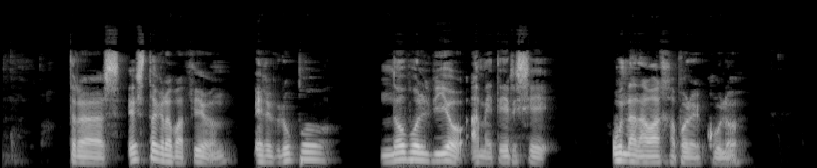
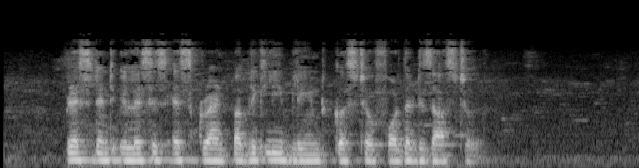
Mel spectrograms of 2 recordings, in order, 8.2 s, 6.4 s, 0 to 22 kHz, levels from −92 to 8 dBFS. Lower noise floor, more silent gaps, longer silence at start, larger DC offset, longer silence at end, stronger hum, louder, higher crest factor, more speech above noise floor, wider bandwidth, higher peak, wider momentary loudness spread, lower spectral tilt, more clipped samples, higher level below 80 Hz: first, -68 dBFS vs -53 dBFS; first, 2.47-2.54 s, 3.43-3.54 s, 5.62-5.75 s, 5.83-6.04 s vs none; about the same, 0.7 s vs 0.65 s; neither; second, 0.75 s vs 1.6 s; neither; second, -21 LUFS vs -18 LUFS; about the same, 20 dB vs 16 dB; first, 48 dB vs 36 dB; first, 11 kHz vs 9.4 kHz; about the same, -2 dBFS vs -2 dBFS; first, 11 LU vs 6 LU; second, -4 dB/octave vs -5.5 dB/octave; neither; second, -66 dBFS vs -48 dBFS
